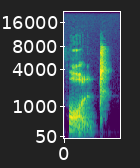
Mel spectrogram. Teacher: there was also an insertion of the L sound as in like fault, right, where you see that L is kind of there in the complex coda position compared to like the Middle English era.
